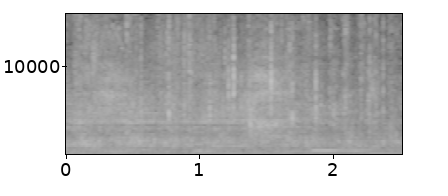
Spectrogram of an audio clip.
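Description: Morning audience applause for all those who put their hands up, online and in person: a dense, steady wash of many hands clapping that holds evenly throughout, with a low sustained hum underneath and no voices.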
